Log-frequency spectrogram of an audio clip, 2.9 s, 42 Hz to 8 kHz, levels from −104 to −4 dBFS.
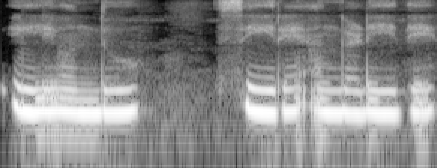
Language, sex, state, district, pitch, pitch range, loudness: Kannada, female, Karnataka, Bidar, 245 Hz, 240-250 Hz, -11 LUFS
